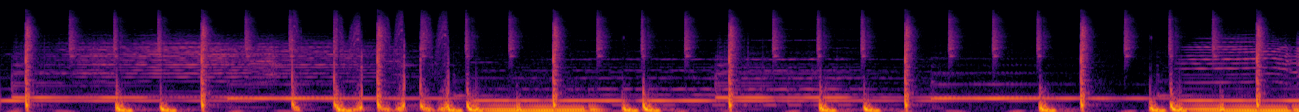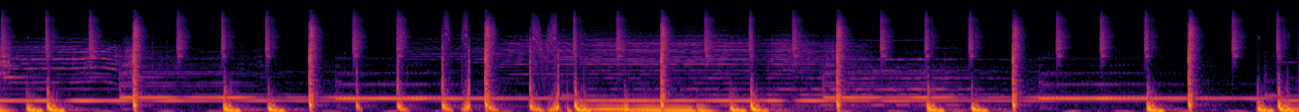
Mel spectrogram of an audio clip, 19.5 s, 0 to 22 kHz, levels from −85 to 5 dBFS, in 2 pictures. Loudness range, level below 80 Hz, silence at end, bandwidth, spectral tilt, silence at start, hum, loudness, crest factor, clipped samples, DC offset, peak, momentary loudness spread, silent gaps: 3 LU; -26 dBFS; 0 s; 12.5 kHz; -6.5 dB/octave; 0 s; none; -23 LUFS; 16 dB; under 0.1%; under 0.1%; -6 dBFS; 11 LU; none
